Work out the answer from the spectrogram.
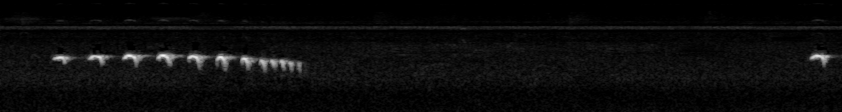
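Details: Rufous-capped Antshrike recorded in Argentina, delivering about ten whistled notes that speed up and step down in pitch over under three seconds, then a long silence and one more single note; background otherwise still.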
